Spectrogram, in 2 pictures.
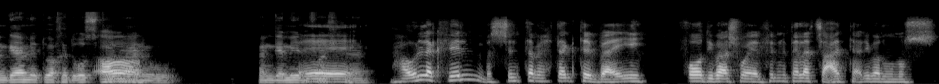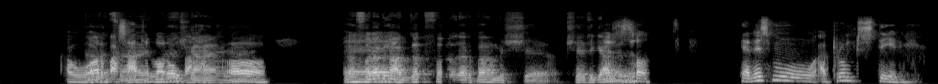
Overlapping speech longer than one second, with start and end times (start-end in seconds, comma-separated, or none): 10.2-12.1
